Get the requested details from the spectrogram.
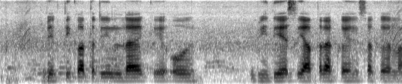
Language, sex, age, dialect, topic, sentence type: Maithili, male, 18-24, Southern/Standard, banking, statement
